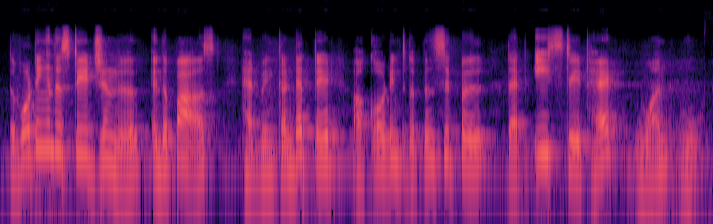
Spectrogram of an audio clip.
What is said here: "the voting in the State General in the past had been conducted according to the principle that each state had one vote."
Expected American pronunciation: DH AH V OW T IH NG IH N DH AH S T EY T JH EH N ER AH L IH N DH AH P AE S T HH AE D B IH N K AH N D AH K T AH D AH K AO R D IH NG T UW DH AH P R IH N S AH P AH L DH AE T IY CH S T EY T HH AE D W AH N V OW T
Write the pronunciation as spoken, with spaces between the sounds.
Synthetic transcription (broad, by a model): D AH V OW T IH NG IH N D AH S T EY T JH EH N ER AH L IH N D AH P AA S T HH AE D B IH N K AH N D AH K T AH D AH K AO R D IH NG T UW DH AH P R IH N S AH P AH L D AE T IY CH S T EY T HH AE D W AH N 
